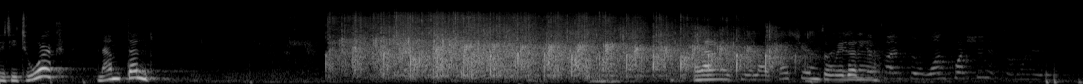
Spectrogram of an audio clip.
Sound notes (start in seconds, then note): 3.2 applause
